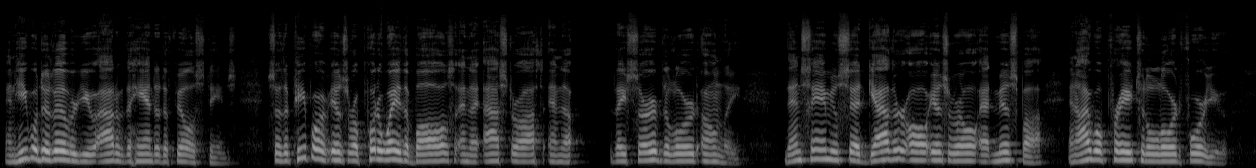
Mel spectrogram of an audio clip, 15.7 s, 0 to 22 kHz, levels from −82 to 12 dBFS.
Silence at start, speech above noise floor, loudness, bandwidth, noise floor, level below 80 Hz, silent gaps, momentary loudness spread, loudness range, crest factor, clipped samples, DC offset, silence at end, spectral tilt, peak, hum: 0.05 s; 34 dB; -32 LUFS; 16 kHz; -66 dBFS; -88 dBFS; none; 12 LU; 4 LU; 16 dB; under 0.1%; under 0.1%; 0.4 s; -5.5 dB/octave; -16 dBFS; none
